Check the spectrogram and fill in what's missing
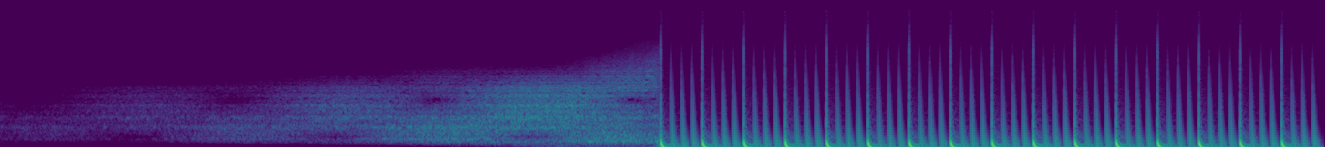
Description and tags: This is a basic Psytrance bassline with a buildup made in Ableton.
